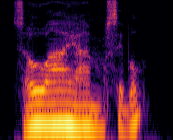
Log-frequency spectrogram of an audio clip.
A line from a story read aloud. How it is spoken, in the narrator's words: said softly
